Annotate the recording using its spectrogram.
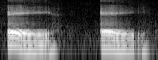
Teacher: But in English, we hold it longer and we glide to the I vowel. So we say A, A.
